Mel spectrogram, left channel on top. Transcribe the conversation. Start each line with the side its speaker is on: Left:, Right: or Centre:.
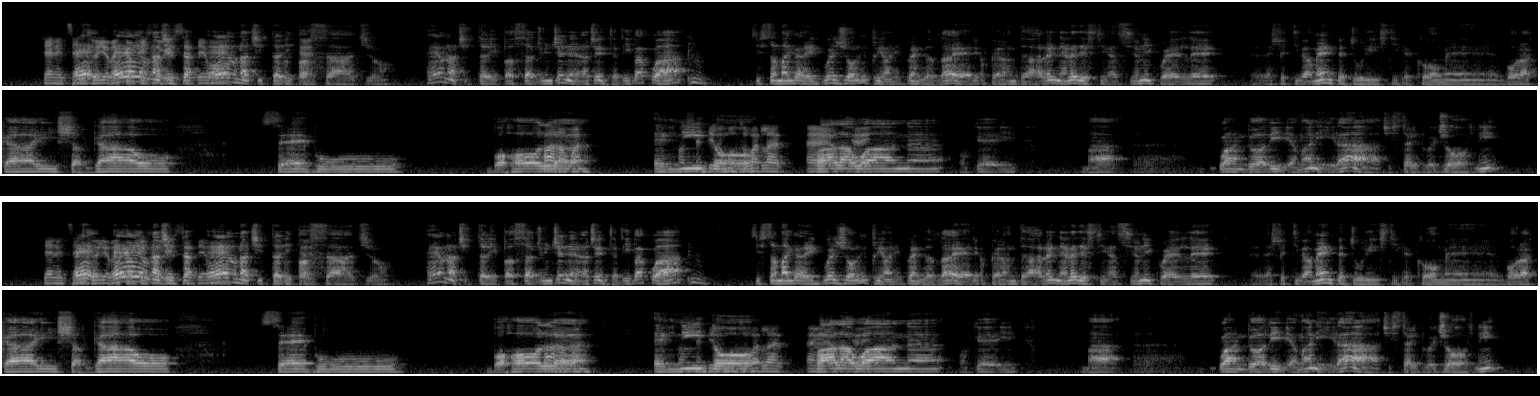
Left: Cioè, nel senso
Right: È,
Left: io
Right: è
Left: perché ho visto
Right: una città,
Left: che se devo...
Right: è una città
Left: Ok.
Right: di passaggio, è una città di passaggio, in genere la gente arriva qua,
Left: <clears throat>
Right: si sta magari due giorni prima di prendere l'aereo per andare nelle destinazioni quelle eh, effettivamente turistiche come Boracay, Siargao, Cebu. Bohol,
Left: Palawan,
Right: El Nido,
Left: ho sentito molto parlare. Eh,
Right: Palawan,
Left: ok.
Right: ok? Ma eh, quando arrivi a Manila ci stai due giorni,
